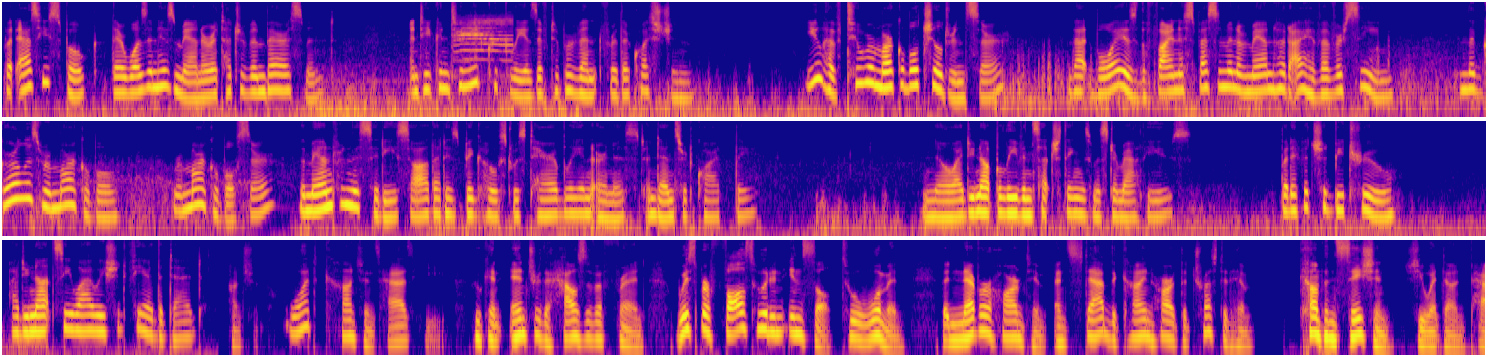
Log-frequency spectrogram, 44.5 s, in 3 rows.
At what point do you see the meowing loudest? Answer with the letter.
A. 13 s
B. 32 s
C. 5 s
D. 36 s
C.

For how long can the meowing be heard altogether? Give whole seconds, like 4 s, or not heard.
2 s.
